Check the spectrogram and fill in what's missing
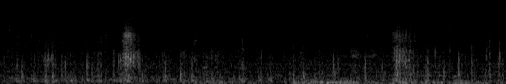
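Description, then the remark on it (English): Hooves of horses galloping on the ground, a rapid, uneven clatter of hoofbeats with a couple of sharper thuds, growing somewhat louder as if approaching. No voices. “I hear the galloping of the horses as they approach us and about to stampede us.”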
